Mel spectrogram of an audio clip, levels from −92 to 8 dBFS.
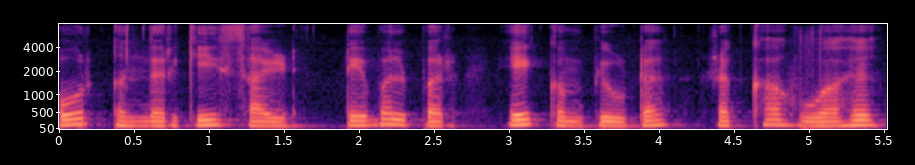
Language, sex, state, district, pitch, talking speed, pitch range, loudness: Hindi, male, Uttar Pradesh, Saharanpur, 130 Hz, 120 wpm, 120-145 Hz, -19 LUFS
